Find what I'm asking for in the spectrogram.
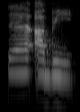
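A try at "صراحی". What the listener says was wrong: सुराही, this is H, not बी। Not बी, it's H, not बी। सुराही, ही, like you can see, हा छोटी है ही। सुराही।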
